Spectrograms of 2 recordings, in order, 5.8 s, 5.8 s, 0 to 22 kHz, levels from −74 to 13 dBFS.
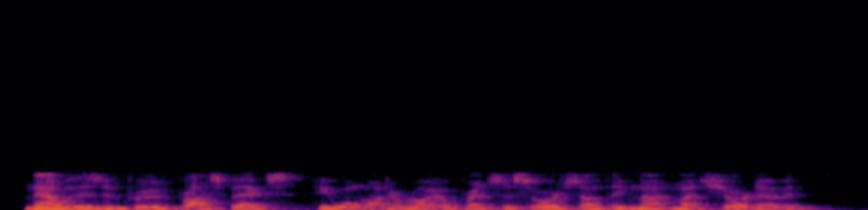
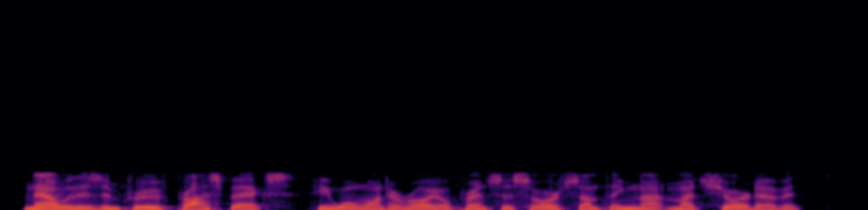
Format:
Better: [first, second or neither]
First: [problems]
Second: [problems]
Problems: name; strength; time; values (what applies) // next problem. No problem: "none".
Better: second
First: room echo; dies away in 0.4 s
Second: none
